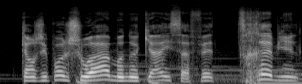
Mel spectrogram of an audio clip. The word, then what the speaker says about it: Monokai: Monokai qu'on va pouvoir écrire comme ça se prononce, M-O-N-O-K-A-I, et il ressemble à ça.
